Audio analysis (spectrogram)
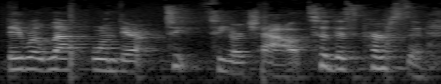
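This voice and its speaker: A woman giving a casual, unscripted tarot reading, speaking haltingly and repeating her phrases as she goes. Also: mid-range voice. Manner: halting, repeats phrases, talks to spirit and cards. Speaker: tarot reader, channel host. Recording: echoey room with faint background noise.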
